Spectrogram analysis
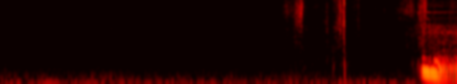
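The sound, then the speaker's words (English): Playing cards being dealt: a few soft, faint flicks and snaps of cards, then a louder rustling shuffle at the end, against near-silence. “Alright, deal the cards, come on.”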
